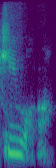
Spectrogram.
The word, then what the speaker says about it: quinoa: looked it up because it starts what q u i a so how do you say it so it's called quinoa just in case uh you didn't know how to say it so it is actually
